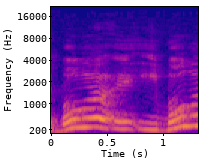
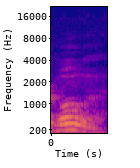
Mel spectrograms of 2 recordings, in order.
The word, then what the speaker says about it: Ebola: Is it pronounced Ebola or Ebola? It's both, depending on your accent.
